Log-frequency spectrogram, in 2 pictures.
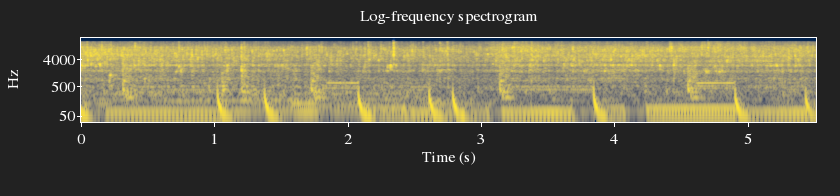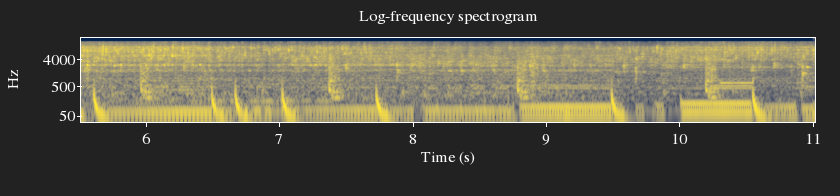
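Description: A breaded chicken thigh sizzling steadily as it deep-fries in hot oil, with its crust formed and the piece being turned. Soft background music with changing bass notes plays along.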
